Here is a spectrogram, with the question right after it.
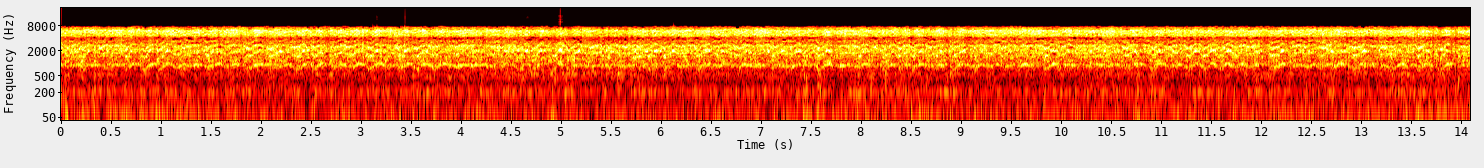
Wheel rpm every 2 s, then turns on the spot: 230, 240, 220, 230, 230, 230, 230.
none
